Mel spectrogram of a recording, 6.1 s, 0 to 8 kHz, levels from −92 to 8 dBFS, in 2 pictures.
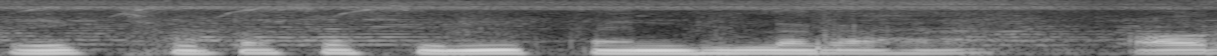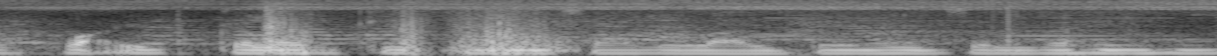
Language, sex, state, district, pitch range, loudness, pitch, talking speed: Hindi, male, Madhya Pradesh, Katni, 110-115 Hz, -19 LUFS, 110 Hz, 175 wpm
